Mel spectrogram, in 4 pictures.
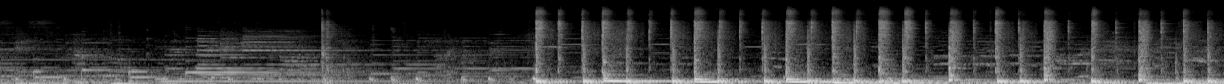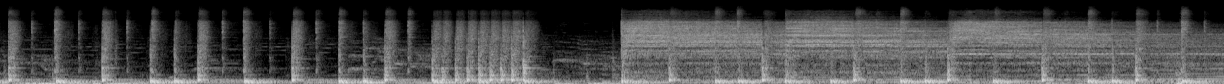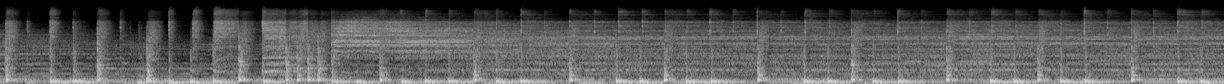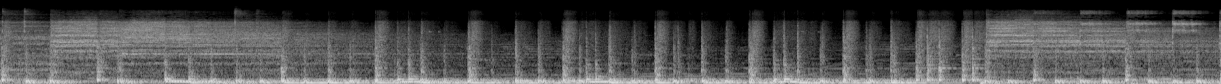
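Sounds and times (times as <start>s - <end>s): drum kit playing: 5.4s - 17.7s, 18.4s - 48.9s.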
